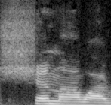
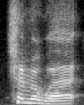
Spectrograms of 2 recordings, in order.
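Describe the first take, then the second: First: The name begins with a sh sound. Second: The name begins with a ch sound. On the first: This is how people in the area say it. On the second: This is how a computer reading says it.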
